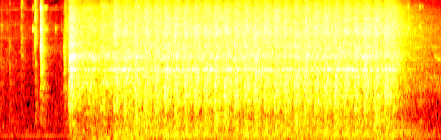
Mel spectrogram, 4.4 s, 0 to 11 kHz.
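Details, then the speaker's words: 1967 Chevy C10 with LS1 swap, first try with newly wired ECU: starter spins evenly about 200 beats a minute for three seconds, never catches; crank no start because plug wires weren't connected to the coil packs. "Well, it usually helps if you hook the uh spark plugs up to the coil packs."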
